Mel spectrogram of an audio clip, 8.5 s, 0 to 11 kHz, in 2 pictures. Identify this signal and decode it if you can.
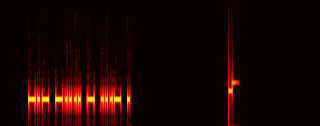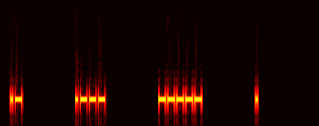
Morse code, heard as a keyed tone, about 37 wpm, spaced as for 18 wpm, 700 Hz. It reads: K6TVE AJ0E
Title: USA Call Signs - 8x Character Spacing - 40wpm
